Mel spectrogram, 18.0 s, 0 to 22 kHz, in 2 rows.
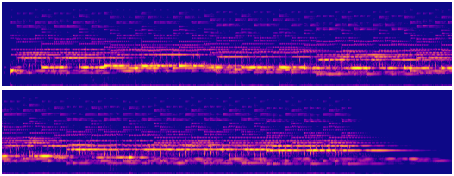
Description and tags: ARP B - var 1
ARPS B - I took a self created Bell sound from Native Instruments FM8 VSTi within Cubase 5, made a little arpeggio-like sound for it, and mangled the sound through the Quad Frohmage effect resulting in 8 different flavours (1 till 8). 8 bar loop with an added 9th bar for the tail at 4/4 120 BPM. Enjoy!
120bpm, arpeggio, bell, melodic, sequence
